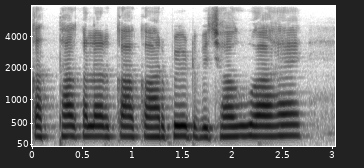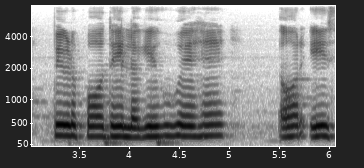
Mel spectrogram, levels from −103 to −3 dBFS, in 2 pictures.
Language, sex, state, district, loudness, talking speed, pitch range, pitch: Hindi, female, Goa, North and South Goa, -13 LUFS, 150 wpm, 215-225 Hz, 220 Hz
